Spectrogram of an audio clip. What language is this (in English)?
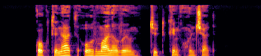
Mari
